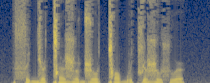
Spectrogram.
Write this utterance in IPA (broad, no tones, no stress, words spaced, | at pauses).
səɟə˞ǀɜ ʐɔɖ͡ʐo ǀɔbot͡ɕɔ ʐosʷə˞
